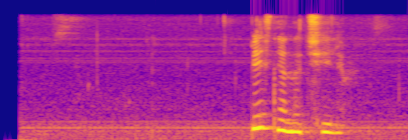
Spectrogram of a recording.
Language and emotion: Russian, neutral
